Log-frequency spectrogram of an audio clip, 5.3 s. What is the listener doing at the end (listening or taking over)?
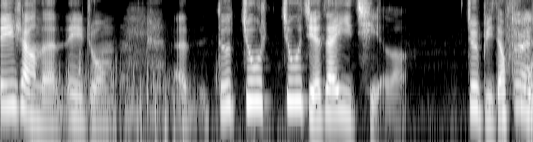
taking over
